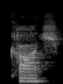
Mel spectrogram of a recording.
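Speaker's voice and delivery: Koch ending in an English "tch"; Koch as "cotch". Shown as a demonstration. Author trying a last version of the name, Koch as "cotch". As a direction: say Koch to rhyme with "watch". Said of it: "sometimes I pronounce it".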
